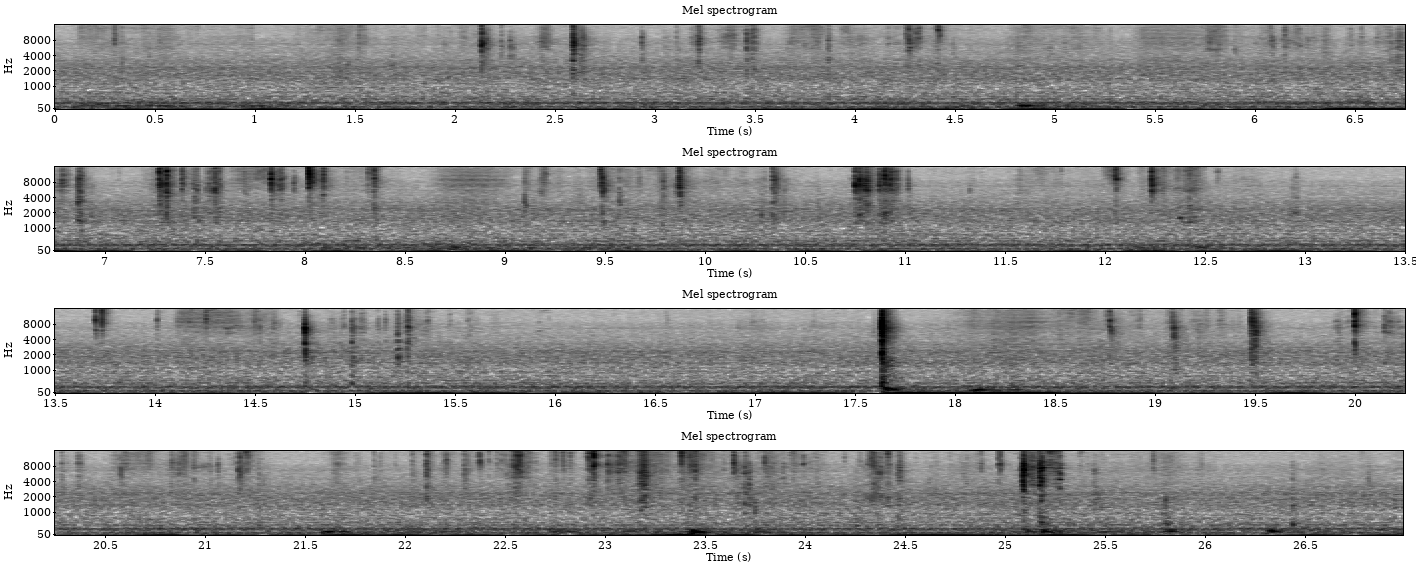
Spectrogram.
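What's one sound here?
Plastic card sleeves and wrappers rustle and crinkle between fingers.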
